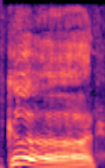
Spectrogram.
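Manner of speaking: long, evenly stretched "Good", falling steadily; drawn-out marker word. Shown as a demonstration. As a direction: stretch "Good" out slowly and let it glide down. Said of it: "That good means it's gonna go".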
